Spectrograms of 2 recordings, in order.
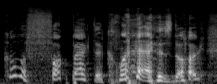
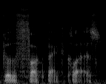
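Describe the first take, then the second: First: Loud, high, drawn-out command; retold outburst with a laugh breaking in; angry order. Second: Hushed, soft retold dismissal; quiet, understated command; low-key order. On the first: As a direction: order him off, slow and forceful. Acted order to the kid. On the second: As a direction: send him off under the breath. Same order retold, calmed down.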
